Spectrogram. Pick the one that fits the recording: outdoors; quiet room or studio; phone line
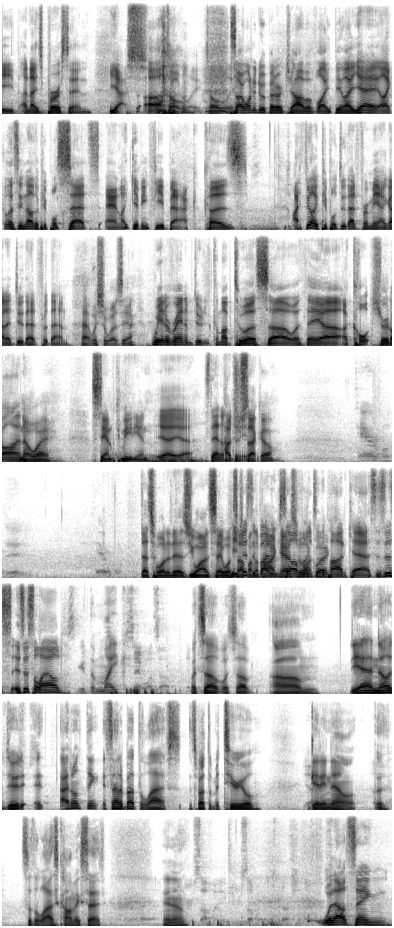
outdoors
